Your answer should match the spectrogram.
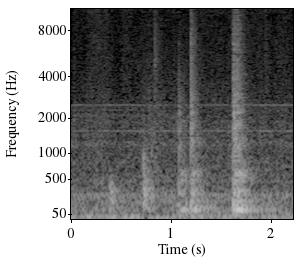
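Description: A man's soft, breathy chuckle in a quiet small room: a few short puffs of breath, the loudest about one and a half seconds in.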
